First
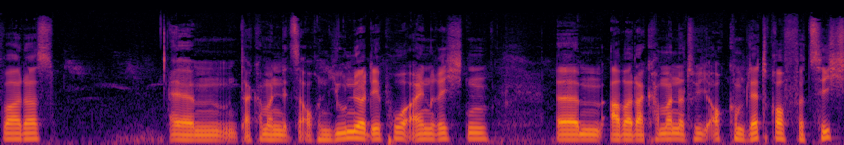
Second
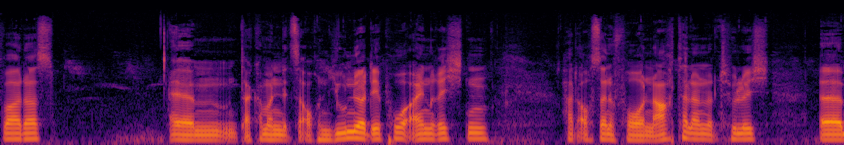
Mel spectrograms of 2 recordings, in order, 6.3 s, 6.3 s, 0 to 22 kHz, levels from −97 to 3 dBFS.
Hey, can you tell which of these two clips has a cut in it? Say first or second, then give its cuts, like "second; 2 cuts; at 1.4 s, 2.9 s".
first; 1 cut; at 4.0 s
